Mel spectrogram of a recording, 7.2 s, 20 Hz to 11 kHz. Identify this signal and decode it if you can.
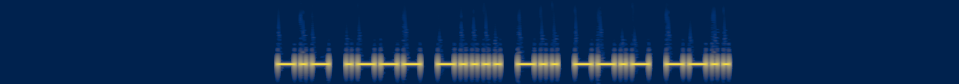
Morse code, heard as a keyed tone, about 28 wpm, 700 Hz. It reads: KJ6DQZ
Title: USA Call Signs - 6 Characters - Repeated 2x - 28wpm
